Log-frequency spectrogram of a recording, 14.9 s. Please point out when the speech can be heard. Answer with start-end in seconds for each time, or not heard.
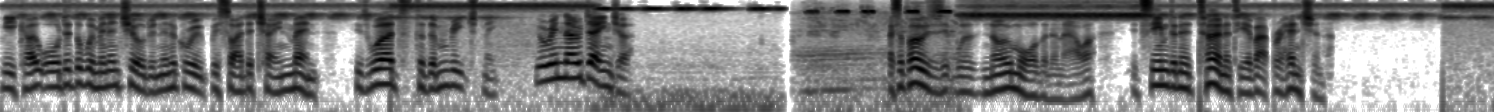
0.0-6.3, 8.8-13.2.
